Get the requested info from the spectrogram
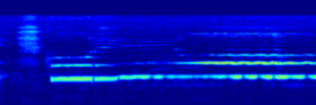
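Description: A woman's voice takes a quick breath, then holds one long wordless note, humming-like with few overtones. The note steps up slightly in pitch after about a second and stays level from there.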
